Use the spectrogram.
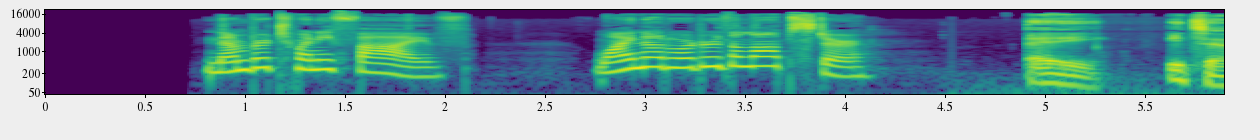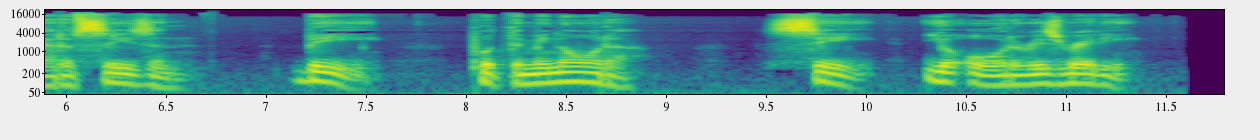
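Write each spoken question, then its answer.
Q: Why not order the lobster?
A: A: It's out of season.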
